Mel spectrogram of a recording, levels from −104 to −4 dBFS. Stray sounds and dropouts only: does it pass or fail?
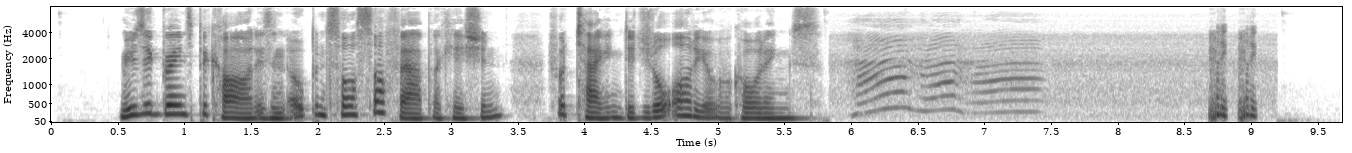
fail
